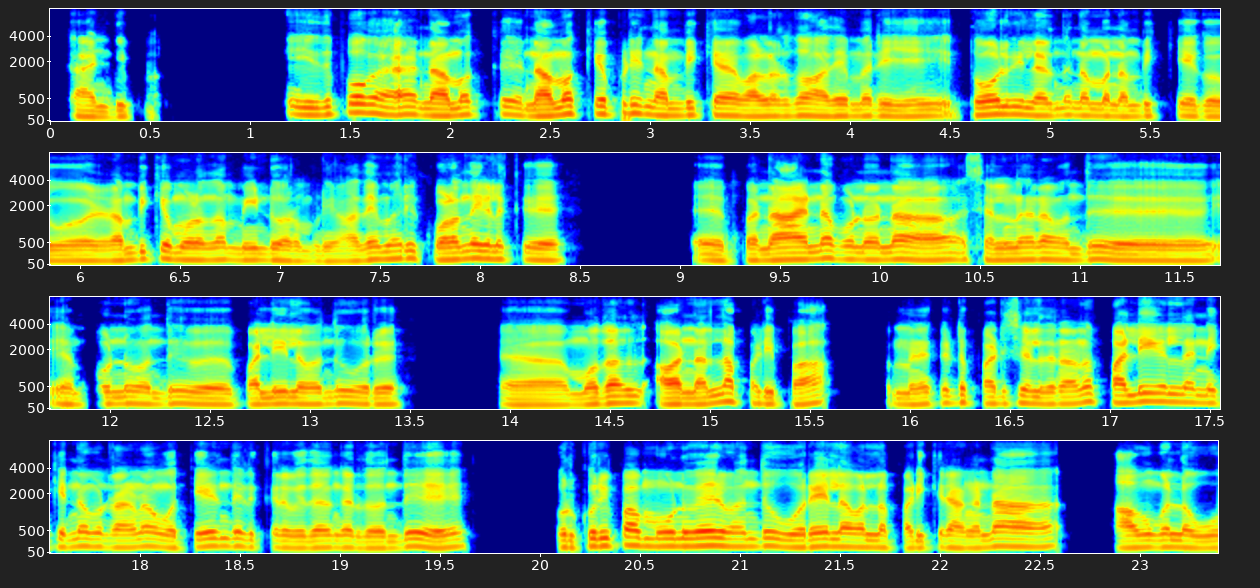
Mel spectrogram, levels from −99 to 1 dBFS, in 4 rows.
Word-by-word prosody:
கண்டிப்பா. 110 0 -4 0.8
இது 140 - 0
போக 185 -1 +4 0.3
நமக்கு 140 +4 +1
நமக்கு 150 +7 +4
எப்படி 170 +3 -3
நம்பிக்கை 130 +1 +1
வளருதோ 120 +2 +1
அதேமாரி, 120 0 -1 0.4
தோல்வியிலிருந்து 140 -2 +2
நம்ம 125 -2 0
நம்பிக்கை 120 +3 -5
எதோ 110 -1 -2 0.3
நம்பிக்கை 140 +5 0
மூலம் 125 -1 +1
தான் 125 -1 -4
மீண்டும் 120 -1 0
வர 100 - -2
முடியும். 100 0 -5
அதேமாதிரி 140 +6 -1
குழந்தைகளுக்கு 130 -1 +1 0.9
இப்ப 115 +4 -3
நா 125 - +7
என்ன 150 +4 +2
பண்ணுவேன்னா, 130 0 +2 0.4
சில 120 0 -1
நேரம் 130 0 0
வந்து 130 +3 -3 0.7
என் 110 -1 -6
பொண்ணு 125 +1 -2
வந்து 125 +3 -4 0.3
பள்ளியில 120 +1 +1
வந்து 130 +3 -3
ஒரு 115 0 0 0.7
அ - - 0 0.3
முதல் 135 +4 +3
அவ 115 - +7
நல்லா 150 +7 +1
படிப்பா. 120 -2 -1 0.5
மெனக்கெட்டு 135 +6 -3
படிச்சு 130 +2 -1
எழுதுனாலும், 125 +7 -1
பள்ளிகள்ல 160 +1 +2
இன்னைக்கு 140 0 -3
என்ன 155 +1 -1
பண்ணுறாங்கன்னா, 140 +2 0
அவங்க 125 -3 -2
தேர்ந்தெடுக்குற 145 -4 -1
விதங்கிறது 125 -1 -1
வந்து 145 +5 0 0.7
ஒரு 125 - -1
குறிப்பா 160 +2 +3
3 155 0 +2
பேர் 160 -2 +5
வந்து 150 +2 -2
ஒரே 145 +2 +4
லெவலல்ல 135 -2 +1
படிக்கிறாங்கன்னா, 125 +4 +1 0.6
அவங்கள 135 +1 0
130 Hz, 150 wpm, -22 LUFS, 120-145 Hz, 0.9 s, நா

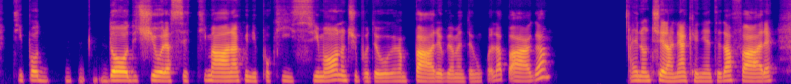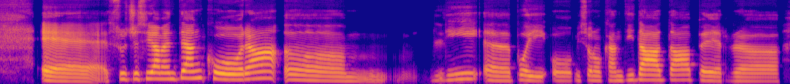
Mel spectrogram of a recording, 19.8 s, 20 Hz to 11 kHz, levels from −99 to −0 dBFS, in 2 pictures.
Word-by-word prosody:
tipo 180 -1 -4
d 165 -2 -12 0.2
d 160 -1 -20
12 170 +2 +3
ore 165 -2 +4
a - - +2
settimana, 165 0 +2
quindi 160 -3 -8
pochissimo, 165 +2 -4
non 185 -2 -3
ci 175 -2 -6
potevo 150 -1 -5
campare 155 -2 +2
ovviamente 140 -1 -8
con 145 0 -14
quella 195 +5 -6
paga 160 - +1 1.1
e 175 - -3
non 165 0 -2
c'era 170 -4 +4
neanche 160 0 +1
niente 150 0 -8
da 175 +2 +3
fare 160 -2 +2 0.7
e 155 -5 +1
successivamente 235 +2 0
ancora, 250 -1 +4
mhmm, 165 - -5 0.6
lì, 215 +6 -7
ehm, 170 -3 -4
poi 175 -4 -4
ho 165 -1 -7
mi - - -16
sono 175 0 -7
candidata 195 +3 +1
per, 170 -4 -4
ehm, 150 -1 -5
170 Hz, 110 wpm, -23 LUFS, 155-195 Hz, 1.1 s, ore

